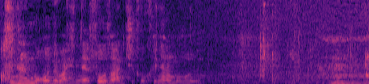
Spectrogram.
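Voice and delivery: talking while chewing; speaking around food; mouth full. Real, not acted. Seen 1: Bites pork knuckle earlier, cheeks bulge chewing during words.

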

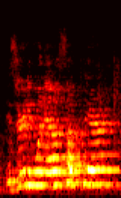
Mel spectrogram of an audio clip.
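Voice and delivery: high, loud call upward. Acted. Man on the cliff seeking other help, calling out. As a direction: raise it high and loud for someone far above. Man calls up for someone else.

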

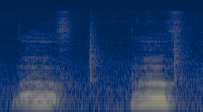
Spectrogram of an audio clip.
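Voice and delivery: real gamer yell; shouting. Real, not acted. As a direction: yell it in frustration. Shouting at the game.

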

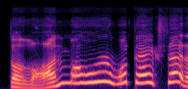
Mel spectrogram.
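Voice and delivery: high, baffled double-take on the poster; puzzled surprise. Retold or imitated. Shopper reading the strange ad, high and baffled. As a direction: squint at it like it makes no sense.

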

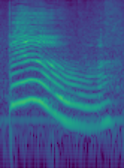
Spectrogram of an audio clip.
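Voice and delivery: ordinary delivery, nothing marked

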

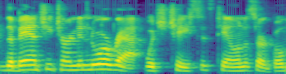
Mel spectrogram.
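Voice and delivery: ordinary delivery, nothing marked

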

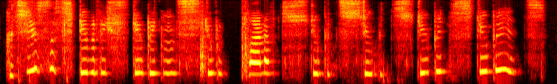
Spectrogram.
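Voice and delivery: very high, loud, rapid-fire tirade; shrieky cartoon mom, hammering every insult; hateful mom rant. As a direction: rant on and on in a squeaky put-on voice. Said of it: "her mom is still going".

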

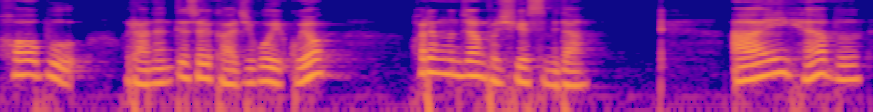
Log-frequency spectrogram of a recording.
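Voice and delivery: usual speaking voice

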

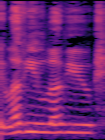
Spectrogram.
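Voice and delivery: quick, tossed-off love you with no I; rushed love you. Shown as a demonstration. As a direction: rattle off love you love you carelessly. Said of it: "Put the I in front of it. See how fast you say it then".

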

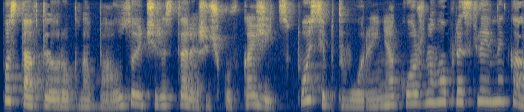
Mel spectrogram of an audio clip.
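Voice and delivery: ordinary talk

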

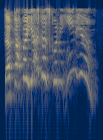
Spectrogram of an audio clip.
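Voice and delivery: very high, loud and fast alarm; panicked cry. A narrator's reading. A villager warning the crowd, high panicked yell. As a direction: blurt it out in panic. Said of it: "A voice from the crowd said".

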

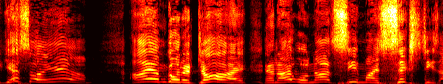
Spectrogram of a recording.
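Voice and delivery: mock tearful fear. Pastor imitating the terrified flyer insisting she'll die, tearful. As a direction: whimper it like she's sure she'll die. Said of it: "she was so scared".

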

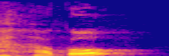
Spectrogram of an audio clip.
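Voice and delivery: usual speaking voice

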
